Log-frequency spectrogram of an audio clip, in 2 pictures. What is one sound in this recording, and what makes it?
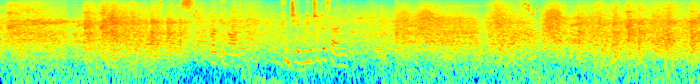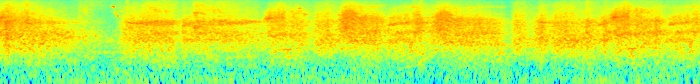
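A swirling storm of wind roars steadily.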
